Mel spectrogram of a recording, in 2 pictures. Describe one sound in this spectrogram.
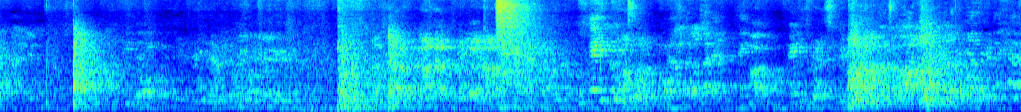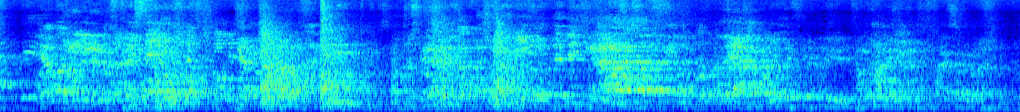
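Men talk casually nearby in an echoing hall.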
